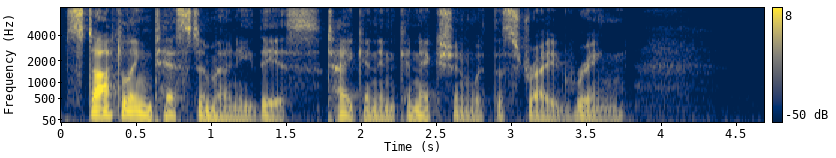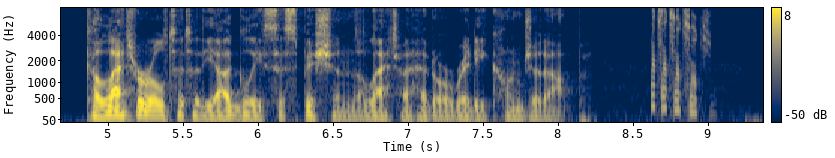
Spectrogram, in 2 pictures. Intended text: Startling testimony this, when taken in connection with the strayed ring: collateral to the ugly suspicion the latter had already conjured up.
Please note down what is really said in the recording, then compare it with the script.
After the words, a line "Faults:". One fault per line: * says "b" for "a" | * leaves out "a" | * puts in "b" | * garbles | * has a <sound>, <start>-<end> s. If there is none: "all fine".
Startling testimony this, taken in connection with the strayed ring: collateral to to the ugly suspicion the latter had already conjured up.
Faults:
* leaves out "when"
* puts in "to"
* has a chirp, 8.6-9.1 s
